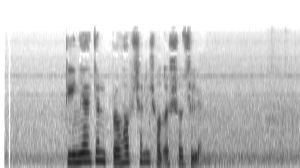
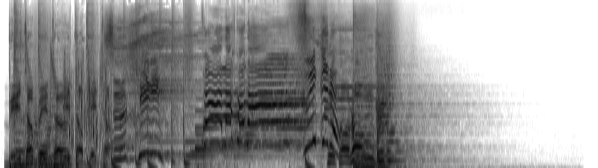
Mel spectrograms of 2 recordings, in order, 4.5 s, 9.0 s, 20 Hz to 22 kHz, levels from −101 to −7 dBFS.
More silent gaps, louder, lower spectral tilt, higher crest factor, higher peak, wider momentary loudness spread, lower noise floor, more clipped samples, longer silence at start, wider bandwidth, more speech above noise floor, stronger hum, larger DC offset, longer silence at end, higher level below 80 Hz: neither; second, -27 LUFS vs -12 LUFS; first, -6.5 dB/octave vs -3 dB/octave; about the same, 18 dB vs 14 dB; second, -10 dBFS vs 0 dBFS; about the same, 11 LU vs 9 LU; second, -55 dBFS vs -75 dBFS; neither; first, 1 s vs 0.1 s; second, 10.5 kHz vs over 20 kHz; second, 29 dB vs 61 dB; neither; neither; second, 0.25 s vs 2.85 s; second, -70 dBFS vs -34 dBFS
